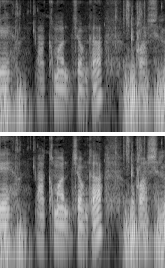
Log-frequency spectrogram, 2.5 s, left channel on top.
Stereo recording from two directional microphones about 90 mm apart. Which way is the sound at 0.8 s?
30° right (ahead or behind).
